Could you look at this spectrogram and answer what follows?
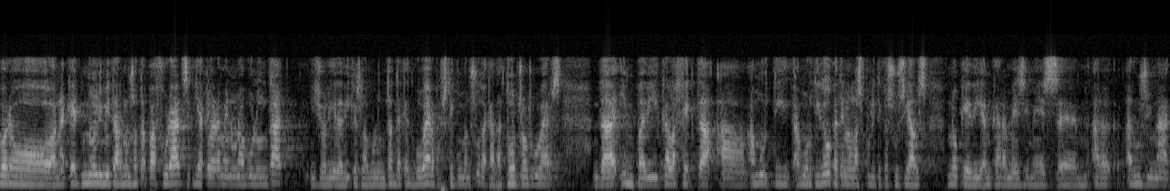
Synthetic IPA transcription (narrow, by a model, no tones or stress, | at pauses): pəɾɔənəkɛt̪nolimit̪arnuzət̪apafuɾaziaklaɾəmenunəβulunt̪at̪ | iʒɔlieðəðikezləβulunt̪at̪̚d̪əkɛt̪̚ɣuβɛɾrpɾɔkst̪ikːumbənsuðəkaðət̪od͡zəlˠzɣuβɛrnz̥ | d̪əimpəðikələfɛkt̪əəmuɾt̪iəmuɾt̪iðokət̪enənləspulit̪ikəsːusialˠz | nokeðiəŋkaɾəmezimezɛəəɾuziunat̪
